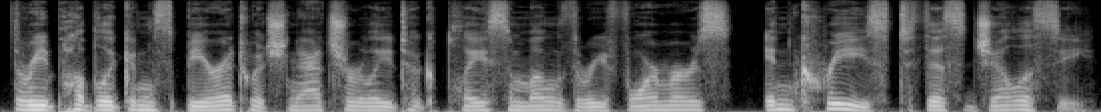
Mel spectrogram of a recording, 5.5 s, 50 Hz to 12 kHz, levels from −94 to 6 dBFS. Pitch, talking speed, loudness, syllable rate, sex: 120 Hz, 140 wpm, -18 LUFS, 5.4 syllables/s, male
